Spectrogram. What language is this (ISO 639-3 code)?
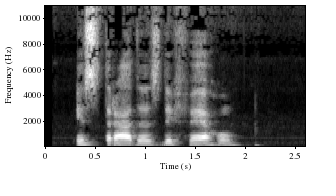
por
